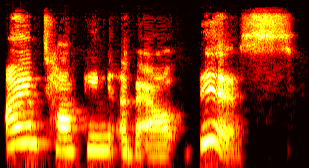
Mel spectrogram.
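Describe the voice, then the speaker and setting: A woman voicing a stern, shrewd female schoolteacher in a storybook, speaking with deliberate, clipped authority. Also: sits high, very animated, pushed and bright, pitched above the performer's own voice, exaggerated voice.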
